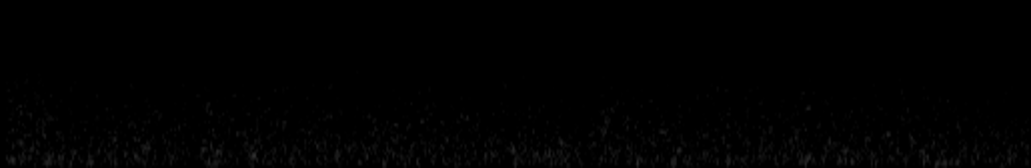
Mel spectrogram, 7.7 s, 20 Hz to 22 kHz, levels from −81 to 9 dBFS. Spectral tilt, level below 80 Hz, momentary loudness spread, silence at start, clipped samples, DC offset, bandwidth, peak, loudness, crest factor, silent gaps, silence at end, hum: -3 dB/octave; -90 dBFS; 1 LU; 0.05 s; under 0.1%; under 0.1%; 11.5 kHz; -56 dBFS; -69 LUFS; 16 dB; none; 0 s; none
